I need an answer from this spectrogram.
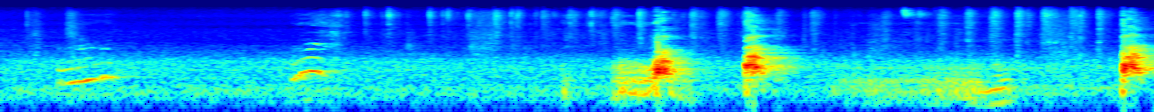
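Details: Dachshunds barking after finding a ringtail possum: two high, rising whines early on, then three loud, sharp barks a second or more apart, with a low murmur between them.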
